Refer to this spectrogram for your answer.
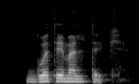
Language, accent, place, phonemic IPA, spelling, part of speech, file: French, France, Lyon, /ɡwa.te.mal.tɛk/, guatémaltèque, adjective, LL-Q150 (fra)-guatémaltèque.wav
- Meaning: of Guatemala; Guatemalan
